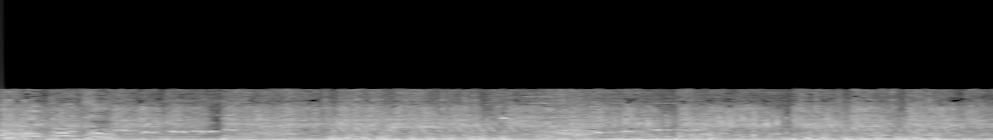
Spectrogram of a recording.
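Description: Cartoon soundtrack: music under a continuous rushing, skidding noise effect.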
